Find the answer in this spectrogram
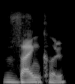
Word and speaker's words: Wankel: very much aware that it's going to be pronounced vancl or something like germans but no i'm calling him wankel because that's that's that's what people call the engine that's what people know him as he's mr wankel so that's what we'll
